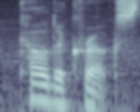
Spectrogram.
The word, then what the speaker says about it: Caldercruix: Caldercruix, that's how you say that.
